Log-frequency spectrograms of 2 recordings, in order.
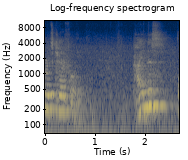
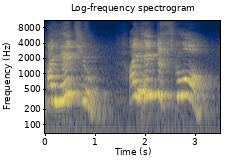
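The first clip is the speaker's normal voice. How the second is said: slow, drawn-out scream, much louder and higher; 10 semitones higher, 11 dB louder, much slower than usual. Retold or imitated. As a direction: howl it like a bullied kid at his breaking point. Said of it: "Kids could hear him screaming".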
